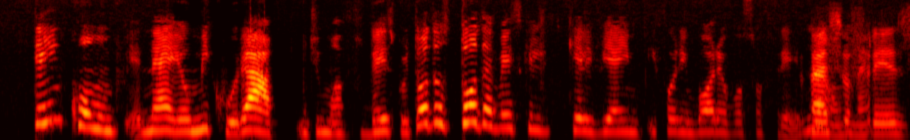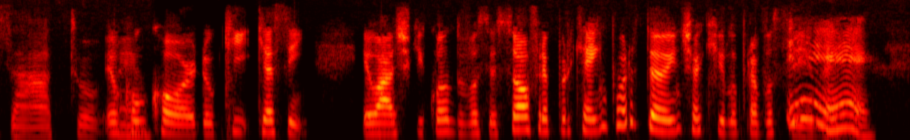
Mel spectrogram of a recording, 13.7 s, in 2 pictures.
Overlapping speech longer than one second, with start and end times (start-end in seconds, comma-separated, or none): none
